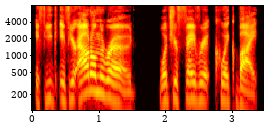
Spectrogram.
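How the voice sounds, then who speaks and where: A man's voice: on the high side, sing-song, normal speed, a bit bright, dry recording, clean studio sound. Upbeat laughing podcast host man. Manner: upbeat, laughs often, friendly filler talk. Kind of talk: casual podcast interview.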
